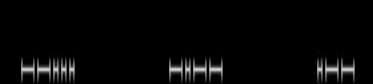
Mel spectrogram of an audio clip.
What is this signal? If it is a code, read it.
Morse code, heard as a keyed tone, about 32 wpm, spaced as for 8 wpm, 700 Hz. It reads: 7YW
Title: USA Call Signs - 5 Characters - 8x Character Spacing - 30wpm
